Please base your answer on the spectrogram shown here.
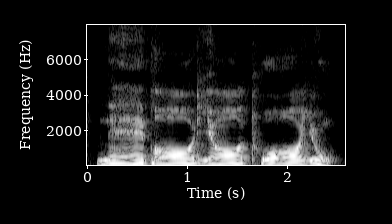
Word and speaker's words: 내버려 둬요: add an extra vowel and form a double vowel that no longer sounds like oo, but now sounds like wa. Very similar to when you say walk in English, of course without the K sound at the end.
